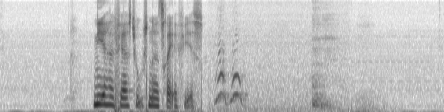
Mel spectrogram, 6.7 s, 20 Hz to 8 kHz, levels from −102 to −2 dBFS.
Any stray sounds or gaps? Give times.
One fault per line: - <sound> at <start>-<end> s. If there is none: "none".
- bark at 3.2-3.7 s
- throat clearing at 4.7-5.1 s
